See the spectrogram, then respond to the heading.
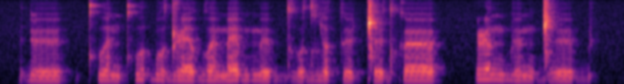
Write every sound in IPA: ɗø˧ | kʷʰɛ˧˩ŋkʷʰə˥˧ɓʊ˧d ɭɛ˩˧ɡʷɛ˧˩mɛ˥˧b mø˩˧b dʱʊ˩˧dʎə˩˧ kø˩˧ǀø˧dkœ˥˧ | ɭə˥ŋbø˧˩ŋ ɡ͡ǀø˧˩b

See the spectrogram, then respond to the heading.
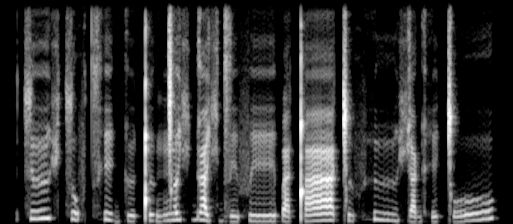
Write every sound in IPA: t͡søːçt͡sof t͡sʰeɡkøǃøɡ ŋ͡ǀɐç ɡaçd͡ze feːɓa ǃaːǀʉf hʉːçaɡhe ǀoː

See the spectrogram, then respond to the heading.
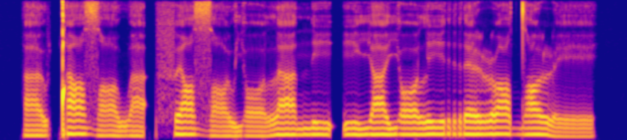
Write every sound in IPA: a˩u̯ǃa˥zˤa˩ wa˩ʔfɛ˥zˤɛ˩u̯jɔ˩ la˥ni˥ʔi˥ ja˥jɔ˥li˥ rɛ˥ ɭɔ˥dˤa˥ɭe˩

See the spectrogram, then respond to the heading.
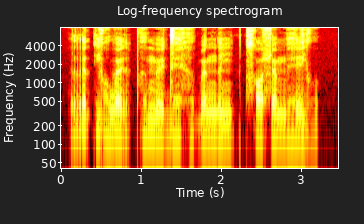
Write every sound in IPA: rəkjɔ̤ wœrpʰə̤m ø dɛ̤hə̤ɓœ ŋəɲə̤kt͡sʰɔɬœ mɛ̤ɪ̯jo̤

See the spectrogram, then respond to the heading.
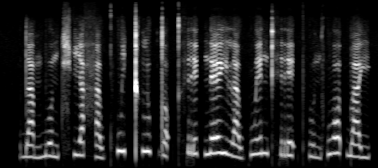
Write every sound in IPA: da˩˦mbo˨˩nt͡ɕʰi˧a̯ ha˩˦wkʰwi˥˩t̚kʰlu˥˩k̚dɔ˨˩ʔ kʰre˥˩k̚nɛː˥˩jla˨˩w kwe˥˩nkʰre˦˥ʔpʰu˨˩n kwɔː˥˩t̚ba˧j

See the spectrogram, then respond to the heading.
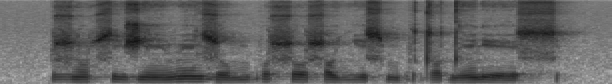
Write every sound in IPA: ɮõɬiʒẽ βẽɮʊ mboɬoɬɔʎiɬ mbʊdɔdẽ ɾʲeɬ

